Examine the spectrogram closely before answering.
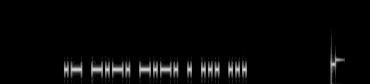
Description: Morse code, heard as a keyed tone, about 36 wpm, 700 Hz. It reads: ACCESS
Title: Sentences from Top 1000 Words - Review Part 4 - New Word Drill - 35wpm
